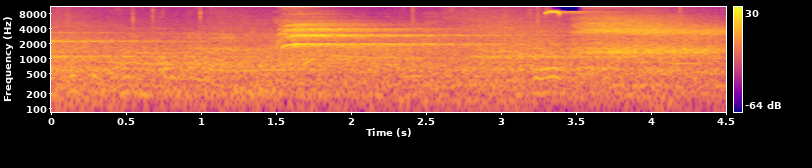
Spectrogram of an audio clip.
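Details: Beluga during a public training session at Port of Nagoya Public Aquarium, 24 March 2018, 16:30 show; a steady harmonic tone starts midway and holds, a brief high squeak follows, over a murmuring indoor crowd.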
